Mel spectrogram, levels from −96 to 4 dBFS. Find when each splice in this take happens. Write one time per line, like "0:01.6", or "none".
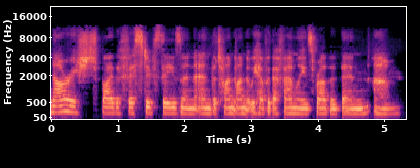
0:02.8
